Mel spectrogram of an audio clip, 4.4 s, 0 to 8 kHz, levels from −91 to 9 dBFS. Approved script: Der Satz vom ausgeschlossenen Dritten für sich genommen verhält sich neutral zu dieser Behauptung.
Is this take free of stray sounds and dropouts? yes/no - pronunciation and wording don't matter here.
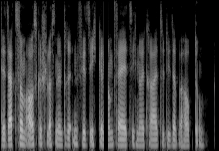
no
